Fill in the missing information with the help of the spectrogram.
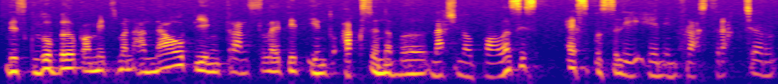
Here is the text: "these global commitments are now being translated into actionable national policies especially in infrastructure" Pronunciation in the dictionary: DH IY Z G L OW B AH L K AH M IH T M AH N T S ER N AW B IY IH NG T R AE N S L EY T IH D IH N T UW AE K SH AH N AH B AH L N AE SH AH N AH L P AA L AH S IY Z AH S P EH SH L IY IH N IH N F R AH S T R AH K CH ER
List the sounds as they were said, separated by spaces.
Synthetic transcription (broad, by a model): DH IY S G L OW B AH L K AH M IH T M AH N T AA N AW B IY IH NG T R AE N S L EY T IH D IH N T UW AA K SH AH N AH B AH L N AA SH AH N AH L P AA L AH S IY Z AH S P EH S L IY IH N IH N F R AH S T R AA K CH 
